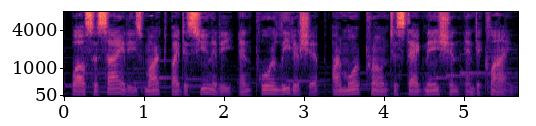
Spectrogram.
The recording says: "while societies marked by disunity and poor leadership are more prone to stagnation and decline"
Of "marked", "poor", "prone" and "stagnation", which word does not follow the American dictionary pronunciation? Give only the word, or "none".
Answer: none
